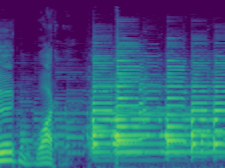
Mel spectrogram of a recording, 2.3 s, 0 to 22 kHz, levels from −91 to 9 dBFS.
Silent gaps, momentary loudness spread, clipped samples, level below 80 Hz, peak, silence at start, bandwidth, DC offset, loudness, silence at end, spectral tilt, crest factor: none; 9 LU; under 0.1%; -58 dBFS; 0 dBFS; 0 s; 14.5 kHz; under 0.1%; -16 LUFS; 0 s; -4 dB/octave; 16 dB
